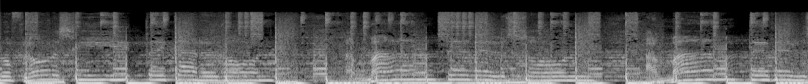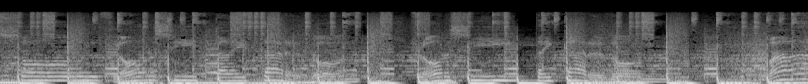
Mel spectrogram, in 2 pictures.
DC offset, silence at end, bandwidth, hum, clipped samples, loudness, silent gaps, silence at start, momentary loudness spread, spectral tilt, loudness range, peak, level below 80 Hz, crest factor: under 0.1%; 0 s; 12.5 kHz; none; under 0.1%; -14 LUFS; none; 0 s; 2 LU; -5.5 dB/octave; 1 LU; -2 dBFS; -14 dBFS; 10 dB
